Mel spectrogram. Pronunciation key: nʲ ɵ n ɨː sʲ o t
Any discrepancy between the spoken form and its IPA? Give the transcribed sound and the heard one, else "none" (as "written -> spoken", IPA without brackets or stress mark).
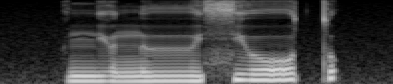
none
